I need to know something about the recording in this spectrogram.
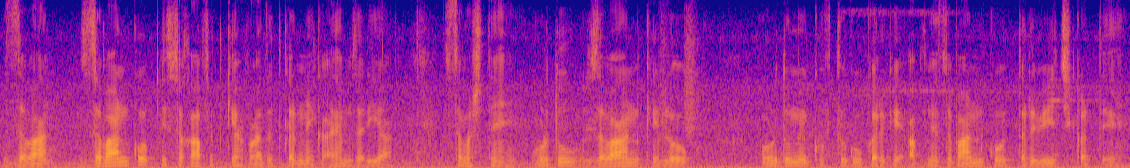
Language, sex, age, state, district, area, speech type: Urdu, male, 18-30, Delhi, South Delhi, urban, spontaneous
